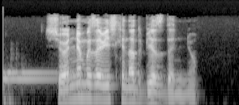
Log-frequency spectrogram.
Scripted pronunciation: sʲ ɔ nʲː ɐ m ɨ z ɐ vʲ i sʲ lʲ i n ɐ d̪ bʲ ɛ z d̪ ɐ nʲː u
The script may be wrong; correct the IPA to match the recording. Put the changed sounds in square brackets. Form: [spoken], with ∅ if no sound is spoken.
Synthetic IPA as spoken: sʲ ɔ nʲː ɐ m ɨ z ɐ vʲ i sʲ lʲ i n ɐ d̪ bʲ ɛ z d̪ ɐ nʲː u

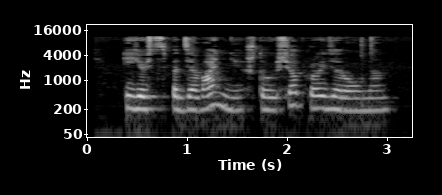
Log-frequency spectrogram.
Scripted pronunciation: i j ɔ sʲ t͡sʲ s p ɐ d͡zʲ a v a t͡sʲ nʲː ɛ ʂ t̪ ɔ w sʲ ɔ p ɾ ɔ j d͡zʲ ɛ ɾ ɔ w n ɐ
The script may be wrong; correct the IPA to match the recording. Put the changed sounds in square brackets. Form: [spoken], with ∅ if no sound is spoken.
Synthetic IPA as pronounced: i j ɔ sʲ t͡sʲ s p ɐ d͡zʲ a v a [∅] nʲː ɛ ʂ t̪ ɔ w sʲ ɔ p ɾ ɔ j d͡zʲ ɛ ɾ ɔ w n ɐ

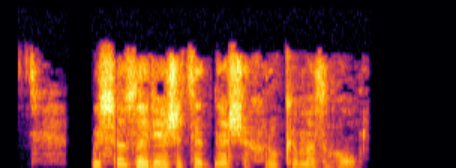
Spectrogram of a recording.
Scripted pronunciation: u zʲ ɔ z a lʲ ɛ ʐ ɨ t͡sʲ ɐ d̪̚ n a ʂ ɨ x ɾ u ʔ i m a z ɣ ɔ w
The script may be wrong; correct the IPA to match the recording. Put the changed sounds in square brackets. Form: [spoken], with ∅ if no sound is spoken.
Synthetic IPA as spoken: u [sʲ] ɔ z a lʲ ɛ ʐ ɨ t͡sʲ ɐ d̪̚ n a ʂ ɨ x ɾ u [k] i m a z ɣ ɔ w

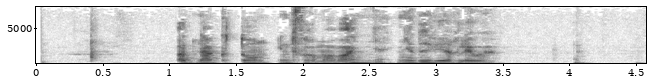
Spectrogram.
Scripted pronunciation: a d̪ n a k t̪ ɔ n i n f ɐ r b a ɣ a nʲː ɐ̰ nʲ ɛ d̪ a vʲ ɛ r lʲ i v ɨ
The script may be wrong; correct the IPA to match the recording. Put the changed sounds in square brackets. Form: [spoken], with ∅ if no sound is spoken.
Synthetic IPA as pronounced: a d̪ n a k t̪ ɔ n i n f ɐ r [m] a [v] a nʲː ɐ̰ nʲ ɛ d̪ a vʲ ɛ r lʲ i v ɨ

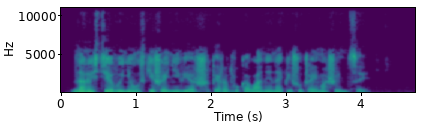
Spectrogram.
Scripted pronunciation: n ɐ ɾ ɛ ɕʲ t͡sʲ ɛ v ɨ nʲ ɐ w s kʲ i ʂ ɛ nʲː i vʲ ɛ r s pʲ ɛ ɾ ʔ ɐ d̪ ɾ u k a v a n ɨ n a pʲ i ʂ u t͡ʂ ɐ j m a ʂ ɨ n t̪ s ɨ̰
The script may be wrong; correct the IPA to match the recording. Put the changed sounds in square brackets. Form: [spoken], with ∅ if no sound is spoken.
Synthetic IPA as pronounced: n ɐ ɾ ɛ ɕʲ t͡sʲ ɛ v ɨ nʲ ɐ w s kʲ i ʂ ɛ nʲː i vʲ ɛ r [ʂ] pʲ ɛ ɾ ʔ ɐ d̪ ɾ u k a v a n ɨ n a pʲ i ʂ u t͡ʂ ɐ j m a ʂ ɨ n t̪ s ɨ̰

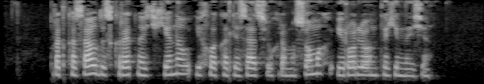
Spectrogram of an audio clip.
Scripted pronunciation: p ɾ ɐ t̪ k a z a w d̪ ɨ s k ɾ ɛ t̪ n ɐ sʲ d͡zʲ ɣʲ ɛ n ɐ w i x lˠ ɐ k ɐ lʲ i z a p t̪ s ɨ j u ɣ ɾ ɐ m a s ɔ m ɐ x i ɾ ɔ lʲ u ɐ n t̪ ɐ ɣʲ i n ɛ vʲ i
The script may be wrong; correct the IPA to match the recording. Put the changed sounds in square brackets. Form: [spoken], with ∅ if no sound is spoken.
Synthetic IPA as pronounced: p ɾ ɐ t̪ k a z a w d̪ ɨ s k ɾ ɛ t̪ n ɐ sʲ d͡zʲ ɣʲ ɛ n ɐ w i x lˠ ɐ k ɐ lʲ i z a [∅] t̪ s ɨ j u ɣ ɾ ɐ m a s ɔ m ɐ x i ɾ ɔ lʲ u ɐ n t̪ ɐ ɣʲ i n ɛ [zʲ] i

